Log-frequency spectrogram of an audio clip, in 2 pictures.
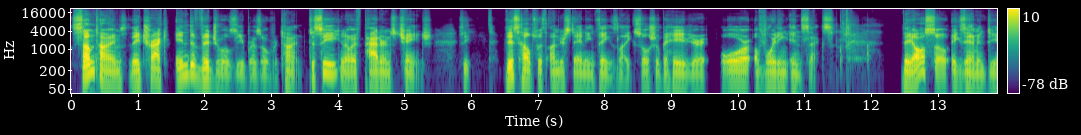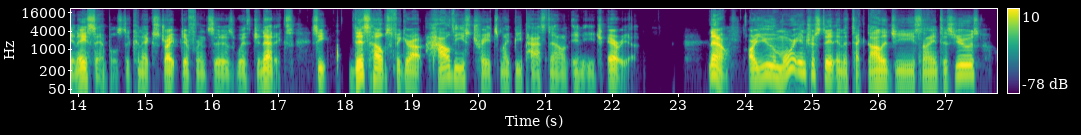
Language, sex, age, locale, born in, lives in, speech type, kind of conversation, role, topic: English, male, 40-44, en-US, United States, United States, read, expert-assistant, expert, Why do zebras have stripes?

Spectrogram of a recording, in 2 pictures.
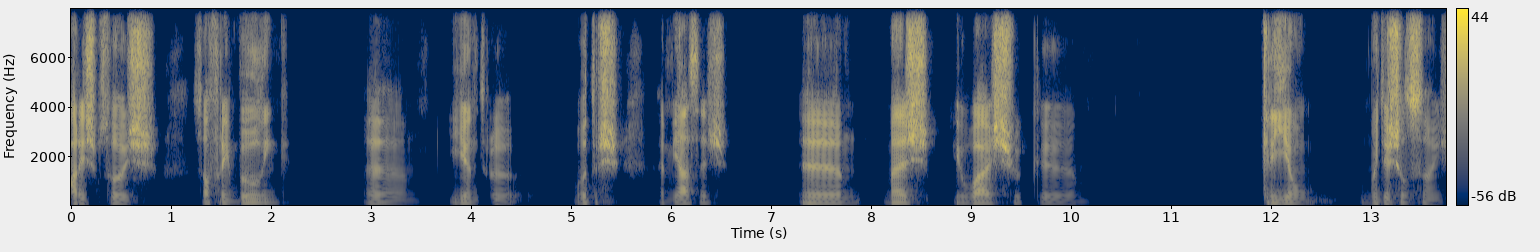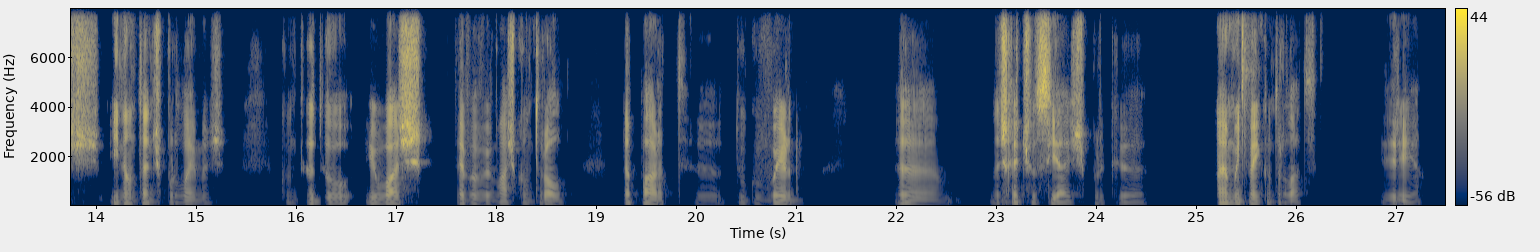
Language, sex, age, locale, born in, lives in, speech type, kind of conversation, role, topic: Portuguese, male, 20-24, pt-PT, Portugal, Portugal, conversation, unstructured, none, Você acha que as redes sociais criam mais problemas do que soluções?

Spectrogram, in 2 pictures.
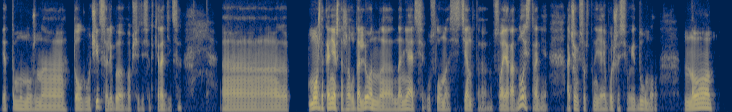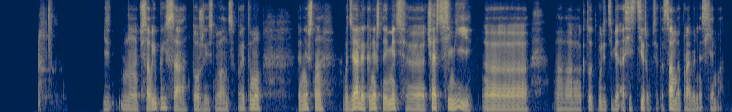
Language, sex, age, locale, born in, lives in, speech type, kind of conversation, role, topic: Russian, male, 35-39, ru-RU, Russia, United States, conversation, advice, user, В чём у вас дома проявляется размывание границ между работой и отдыхом?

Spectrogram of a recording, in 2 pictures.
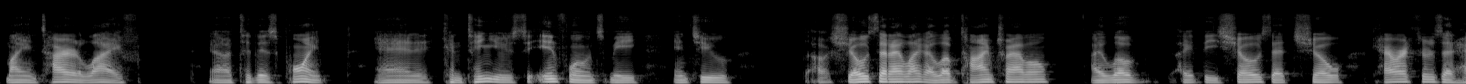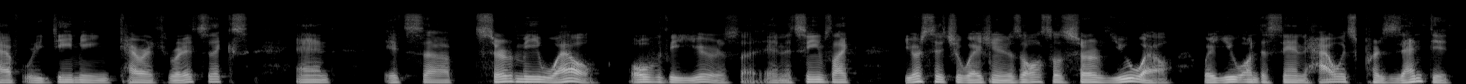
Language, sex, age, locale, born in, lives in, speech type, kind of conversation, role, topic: English, male, 65-69, en-US, United States, United States, conversation, unstructured, none, Which class did you expect to dislike but ended up loving, and what changed your mind?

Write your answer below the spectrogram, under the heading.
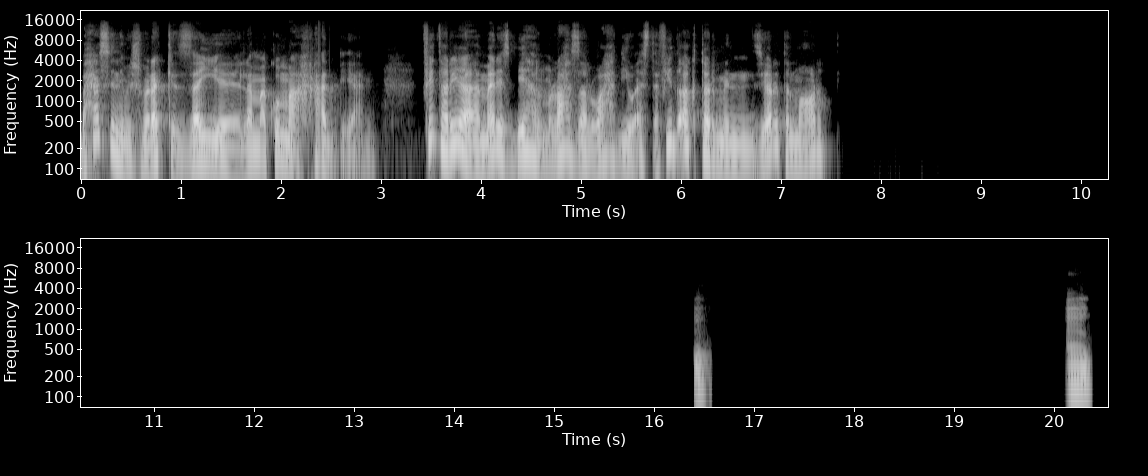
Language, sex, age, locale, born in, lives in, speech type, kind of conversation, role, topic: Arabic, male, 20-24, ar-EG, Egypt, Egypt, read, expert-assistant, asker, إزاي أقدر أطور نظرتي الفنية وأفهم الأعمال الفنية بشكل أعمق، حتى لو مش فنان محترف؟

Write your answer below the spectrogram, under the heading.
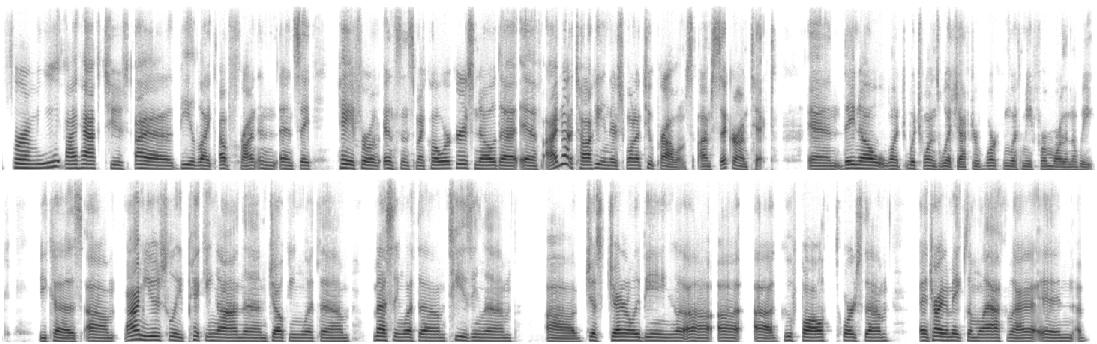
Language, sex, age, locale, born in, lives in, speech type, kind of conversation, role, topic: English, female, 35-39, en-US, United States, United States, conversation, unstructured, none, What’s the best way to handle disagreements with friends?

